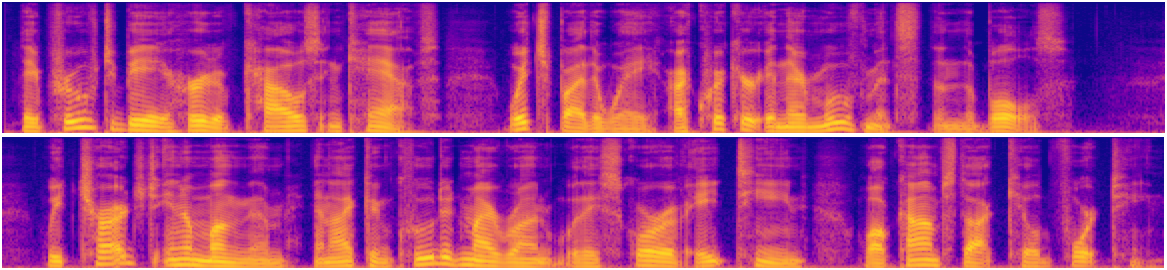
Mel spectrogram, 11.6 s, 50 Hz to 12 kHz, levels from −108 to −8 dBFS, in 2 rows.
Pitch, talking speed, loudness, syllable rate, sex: 100 Hz, 205 wpm, -20 LUFS, 5.7 syllables/s, male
